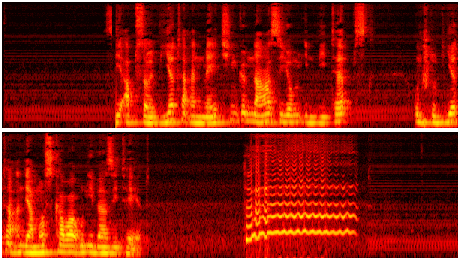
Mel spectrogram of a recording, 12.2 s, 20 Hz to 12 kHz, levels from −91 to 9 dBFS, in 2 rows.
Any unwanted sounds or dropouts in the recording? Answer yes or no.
yes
